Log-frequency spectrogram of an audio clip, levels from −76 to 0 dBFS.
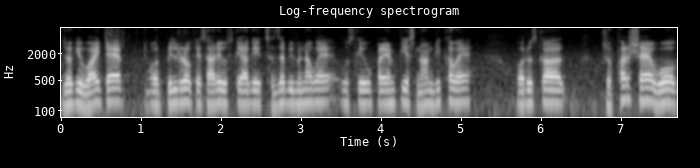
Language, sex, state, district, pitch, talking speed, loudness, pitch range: Hindi, male, Rajasthan, Bikaner, 145 Hz, 250 wpm, -18 LUFS, 140-155 Hz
